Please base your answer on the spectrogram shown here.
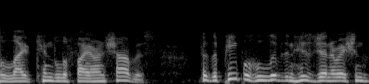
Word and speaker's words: Shabbos: grew up with this they may not even know what Shabbos is which is Sabbath that Jewish pronunciation of Sabbath just to clarify that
